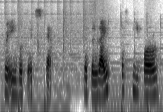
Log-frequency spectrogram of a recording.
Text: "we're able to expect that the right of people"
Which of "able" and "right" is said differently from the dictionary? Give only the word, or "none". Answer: right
